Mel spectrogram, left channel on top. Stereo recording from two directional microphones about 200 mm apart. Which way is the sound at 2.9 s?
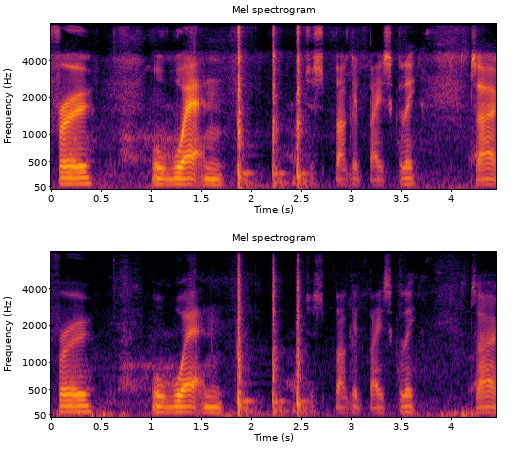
10° right (ahead or behind).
